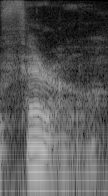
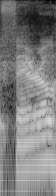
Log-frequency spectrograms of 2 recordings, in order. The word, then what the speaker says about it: Pharaoh: I guess you could argue Pharaoh has a silent A.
